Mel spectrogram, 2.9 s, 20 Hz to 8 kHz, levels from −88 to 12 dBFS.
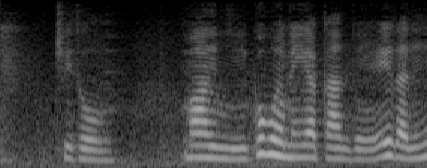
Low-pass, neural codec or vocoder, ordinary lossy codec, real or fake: none; codec, 16 kHz, 0.5 kbps, FunCodec, trained on Chinese and English, 25 frames a second; none; fake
